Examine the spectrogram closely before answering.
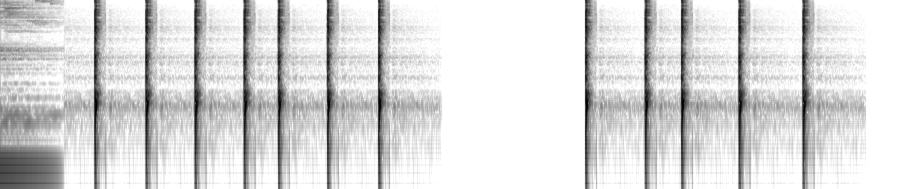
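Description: Short, bright pops sound in quick succession as food pieces stack up.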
